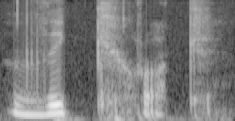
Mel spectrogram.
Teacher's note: ذیل کو کبھی بھی ز کا ساؤنڈ نہیں دینا، ذک نہیں ہے یہ، ذیل ہے.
